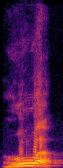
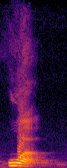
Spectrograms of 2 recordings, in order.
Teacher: harus nampak huruf h-nya jangan jadi ua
